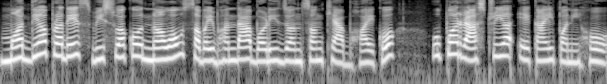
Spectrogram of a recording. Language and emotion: Nepali, neutral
